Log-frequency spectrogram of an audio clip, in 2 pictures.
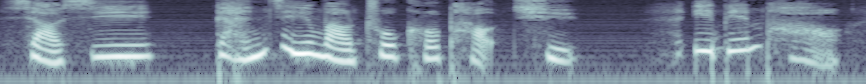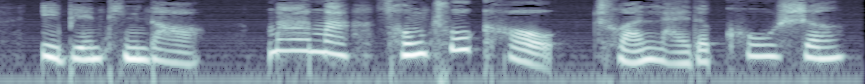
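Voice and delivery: ordinary delivery

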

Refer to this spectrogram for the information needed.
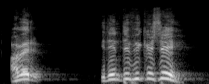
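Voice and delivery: stern cop demanding ID; a mock stern policeman; police officer. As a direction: bark it like a traffic cop. Comedian voices police stopping someone.

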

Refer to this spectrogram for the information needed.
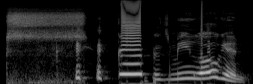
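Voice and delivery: very high, loud muffled bubble voice. Pretend. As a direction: squeal as if trapped in a bubble. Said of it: "Is that me in, like, in a bubble?".

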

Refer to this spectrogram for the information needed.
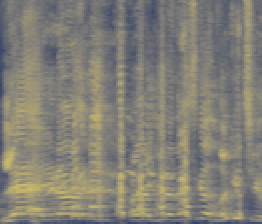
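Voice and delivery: high-pitched, laugh-filled explanation; laughing while talking. Real, not acted. Defending his fear of buying condoms, laughing. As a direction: talk through laughter, voice riding high. Laughing at friend's jail joke.

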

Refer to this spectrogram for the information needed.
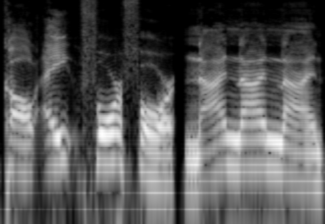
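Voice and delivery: slow, warm ad read; warm announcer. Acted. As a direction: sell it like a trusted radio host. Recorded timeshare ad read.

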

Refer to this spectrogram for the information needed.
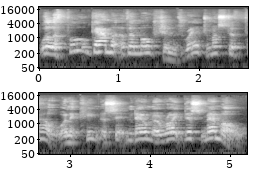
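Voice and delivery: high, theatrical West Country narration; resume the tale with dramatic flourish; scene-setting storyteller. Acted. [name] imagines Reg writing the memo, theatrical storytelling. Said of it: "setting the scene".

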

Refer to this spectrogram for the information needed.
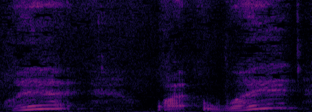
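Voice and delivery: high, rising whats; imitated clueless questioning. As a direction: mimic someone playing innocent. Man acts clueless when confronted.

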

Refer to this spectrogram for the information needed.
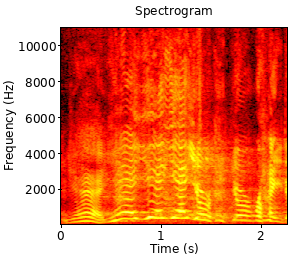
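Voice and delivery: eager, high and rising yeses; excited relief. Acted. Customer thrilled the parts man finally knows his car, high eager yeses. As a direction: bubble over with relief.

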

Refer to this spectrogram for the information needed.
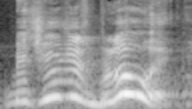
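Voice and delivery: loud, high exasperated outburst. Real, not acted. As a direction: blurt it out loud and fed up. Rant about fiancée on TV.

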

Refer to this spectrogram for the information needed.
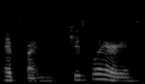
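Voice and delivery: ordinary delivery

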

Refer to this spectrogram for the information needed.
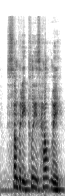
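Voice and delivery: loud, high panicked shout; desperate plea. Acted. Man collapsing in police station, desperate shouted plea. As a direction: beg loudly for anyone's help. Man bursts in begging for help.

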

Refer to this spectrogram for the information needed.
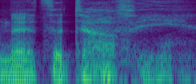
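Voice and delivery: soft whispered aside; whispering. Real, not acted. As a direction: whisper it to yourself, stumped. Same words, now whispered.

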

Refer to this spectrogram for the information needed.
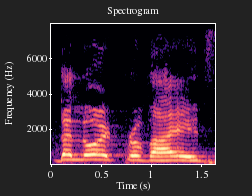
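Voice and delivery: slow, loud, laughing proclamation; triumphant hunter proclaiming, laughing; laughing punchline. Retold or imitated. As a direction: shout the punchline through laughter.

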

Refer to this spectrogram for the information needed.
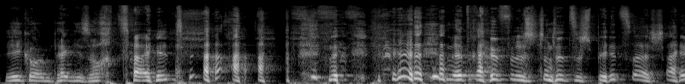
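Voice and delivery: laughing through the words; giggling while speaking. Real, not acted. Laughing at own lateness.

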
